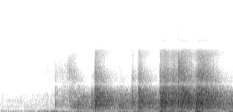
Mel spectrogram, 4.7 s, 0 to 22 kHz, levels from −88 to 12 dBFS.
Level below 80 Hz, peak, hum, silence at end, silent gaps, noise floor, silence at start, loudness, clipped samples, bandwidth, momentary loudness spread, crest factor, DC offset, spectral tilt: -38 dBFS; -2 dBFS; none; 0 s; none; -62 dBFS; 1.05 s; -19 LUFS; under 0.1%; 3.6 kHz; 18 LU; 18 dB; under 0.1%; -12 dB/octave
